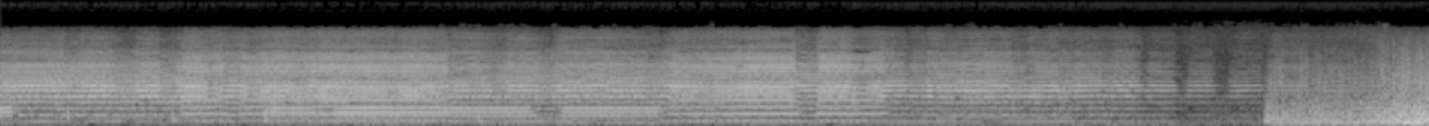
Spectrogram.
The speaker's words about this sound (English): Okay, so everyone, they hear the explosion, they honk. Honk. Honk, honk.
